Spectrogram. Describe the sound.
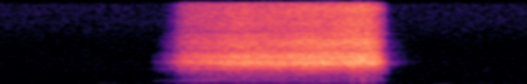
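A single sustained hissing shush whispered right at the ear during a flight, about a second long, bright and breathy, starting and stopping abruptly against near silence, with no talking.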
